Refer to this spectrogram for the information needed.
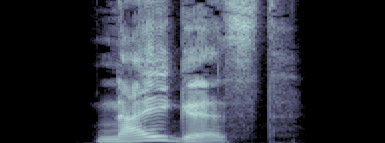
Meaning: second-person singular subjunctive I of neigen
- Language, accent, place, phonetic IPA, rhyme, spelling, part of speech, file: German, Germany, Berlin, [ˈnaɪ̯ɡəst], -aɪ̯ɡəst, neigest, verb, De-neigest.ogg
